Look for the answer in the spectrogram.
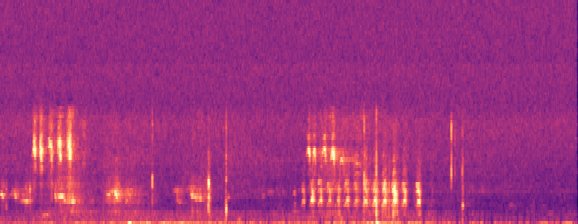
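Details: Two bald eagles perched at the top of a tree give thin, high chittering calls in short bursts of rapid notes, fairly faint over steady low wind rumble and handling noise.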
